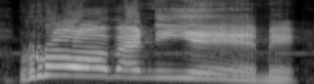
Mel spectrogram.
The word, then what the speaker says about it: Rovaniemi: You got to say it like the Finnish people say it. Rovaniemi.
